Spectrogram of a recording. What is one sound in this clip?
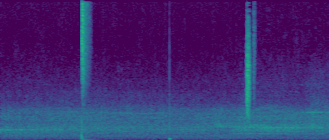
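Short menu clicks sound a few times.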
